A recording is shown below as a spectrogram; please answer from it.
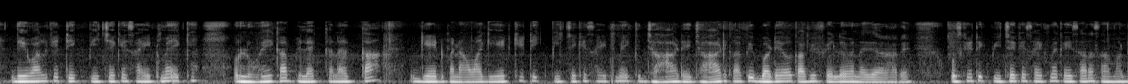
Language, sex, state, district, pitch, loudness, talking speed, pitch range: Hindi, male, Maharashtra, Chandrapur, 130 Hz, -17 LUFS, 240 wpm, 125-145 Hz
